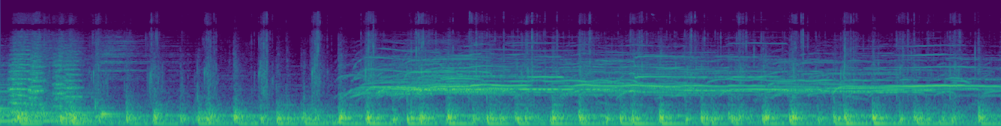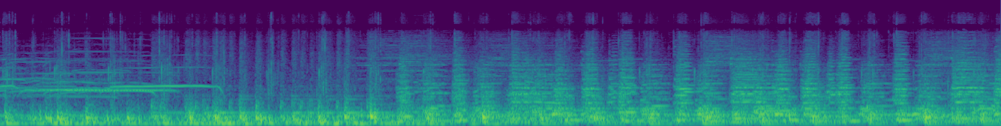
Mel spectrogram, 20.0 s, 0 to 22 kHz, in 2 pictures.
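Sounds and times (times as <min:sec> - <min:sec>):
marching band drums: 0:00.0 - 0:20.0
high voices shouting and cheering: 0:03.4 - 0:12.4.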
